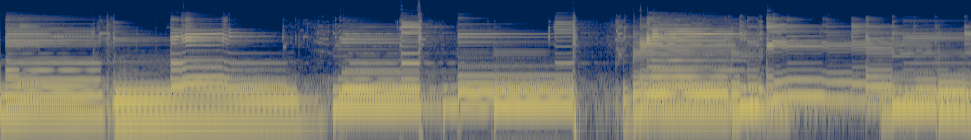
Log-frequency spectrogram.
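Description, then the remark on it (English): An electric guitar played through an effects pedal whose enhancer (a compressor and EQ) has its dry/wet control set partly toward dry, its chords ringing out thick and harmonically rich with a lightly enhanced, processed tone, loud with brief pauses between phrases. “We can make the dry wet control more to dry. Ooh, just partially enhanced.”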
